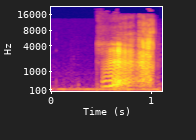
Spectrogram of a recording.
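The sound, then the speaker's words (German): A short, buzzy mouth-made fart noise, a single blown raspberry lasting about half a second, fairly loud, with no talking around it. “One X, dem Release und dem Social Event dein berühmtes Furzgeräusch gibst.”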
